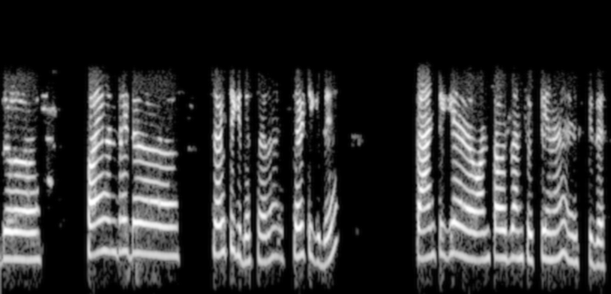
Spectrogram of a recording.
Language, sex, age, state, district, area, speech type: Kannada, female, 18-30, Karnataka, Gadag, urban, conversation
